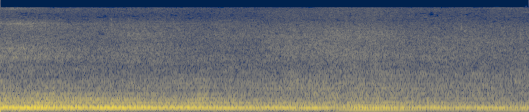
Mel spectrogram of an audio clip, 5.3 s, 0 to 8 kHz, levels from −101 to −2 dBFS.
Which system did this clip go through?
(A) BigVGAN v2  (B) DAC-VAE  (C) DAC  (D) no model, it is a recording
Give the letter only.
D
